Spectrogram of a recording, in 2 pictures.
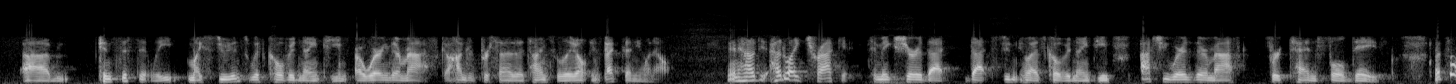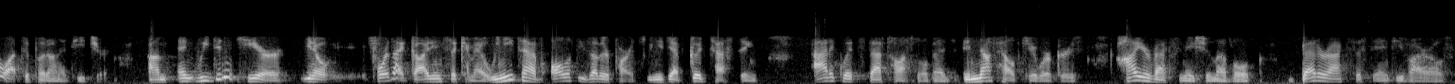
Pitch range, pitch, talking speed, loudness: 90-115 Hz, 105 Hz, 205 wpm, -20 LUFS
